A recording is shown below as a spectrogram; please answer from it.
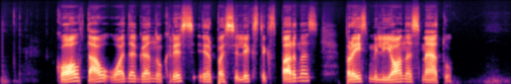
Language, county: Lithuanian, Vilnius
